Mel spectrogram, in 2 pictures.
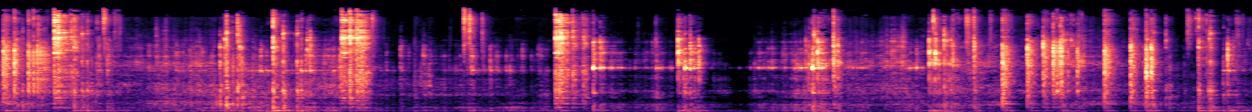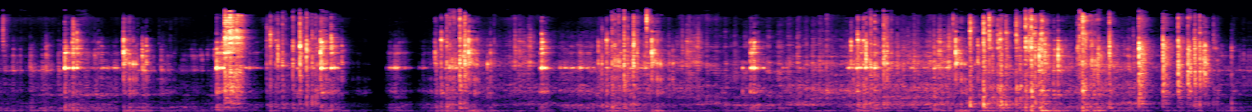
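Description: Glass marbles rolling and knocking their way down a wooden marble run: a steady stream of clicks, clinks and rattles, with two brief lulls, about a third of the way in and about two-thirds of the way through.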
